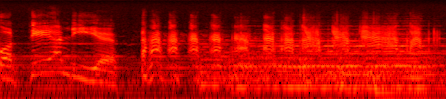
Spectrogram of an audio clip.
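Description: Cartoon duck voices quacking in a fast run of short, chattering syllables after a brief spoken phrase, over background music.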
